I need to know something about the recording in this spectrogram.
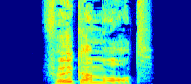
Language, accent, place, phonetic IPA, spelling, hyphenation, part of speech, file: German, Germany, Berlin, [ˈfœlkɐˌmɔʁt], Völkermord, Völ‧ker‧mord, noun, De-Völkermord.ogg
- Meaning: genocide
